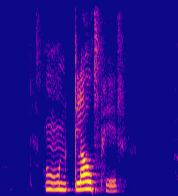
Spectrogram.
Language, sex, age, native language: Icelandic, female, 7, Icelandic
